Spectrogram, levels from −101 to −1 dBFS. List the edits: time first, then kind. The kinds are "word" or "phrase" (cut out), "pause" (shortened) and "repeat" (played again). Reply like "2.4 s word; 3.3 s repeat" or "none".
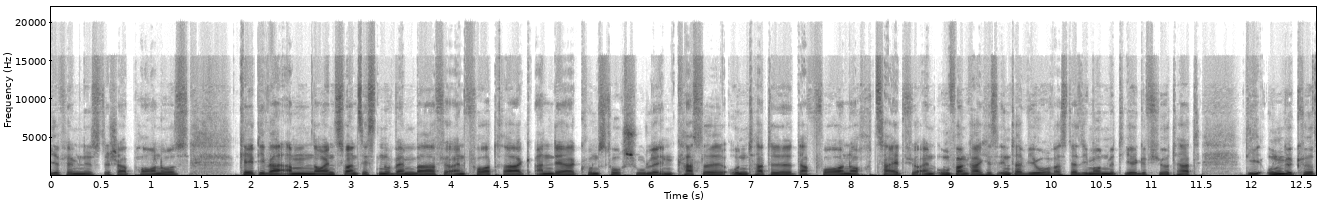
none

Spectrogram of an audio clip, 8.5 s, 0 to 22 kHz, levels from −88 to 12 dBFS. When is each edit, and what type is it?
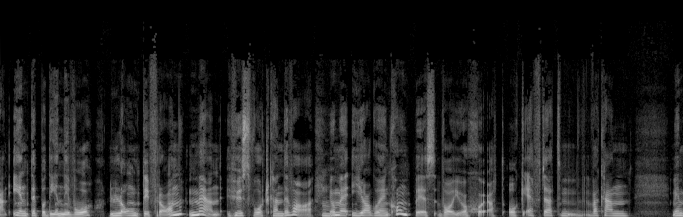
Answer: none

